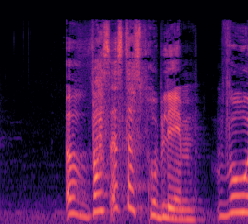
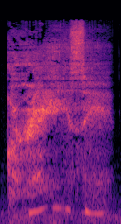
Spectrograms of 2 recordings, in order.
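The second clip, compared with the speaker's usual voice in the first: whisper; 5 semitones higher than usual. Acted. Aside to herself.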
